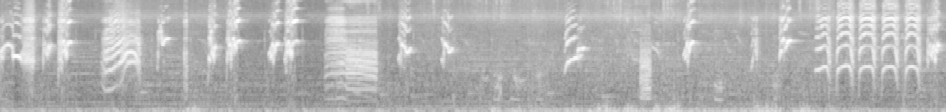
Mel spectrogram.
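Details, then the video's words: Wild Javan myna singing in nature, a recording meant to tutor caged birds: rasping squawks, looping whistled slurs and a rapid run of repeated arched notes near the end, with low rumble underneath. "Masteran Burung Jalak Kebo Jabo Jalbo Asli Alam Liar"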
